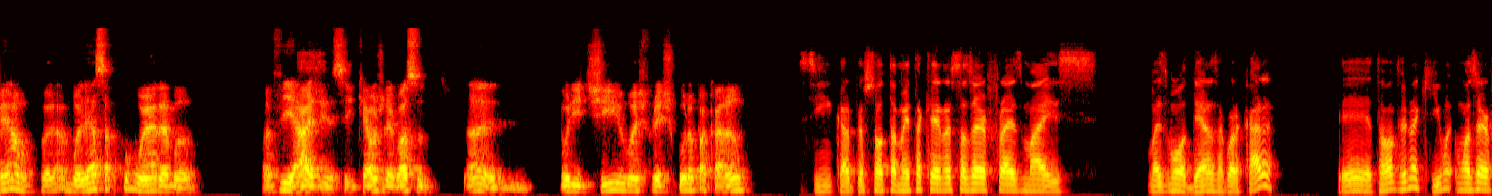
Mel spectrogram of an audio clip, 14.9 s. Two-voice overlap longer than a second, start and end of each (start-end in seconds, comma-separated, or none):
none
